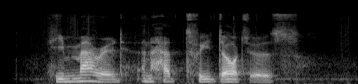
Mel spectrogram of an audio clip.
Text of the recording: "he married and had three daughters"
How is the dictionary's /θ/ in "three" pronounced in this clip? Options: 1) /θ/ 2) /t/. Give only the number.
1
